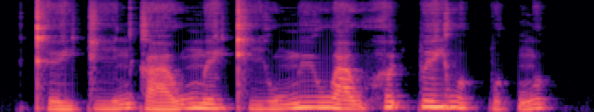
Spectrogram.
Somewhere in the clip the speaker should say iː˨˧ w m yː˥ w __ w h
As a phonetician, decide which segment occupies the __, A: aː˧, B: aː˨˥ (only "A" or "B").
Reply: A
